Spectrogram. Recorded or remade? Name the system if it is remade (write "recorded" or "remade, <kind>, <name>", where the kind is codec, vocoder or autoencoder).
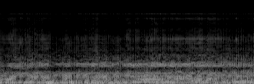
remade, vocoder, BigVGAN v2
